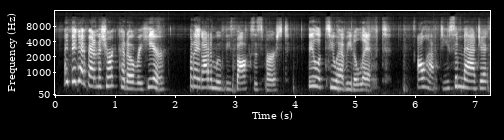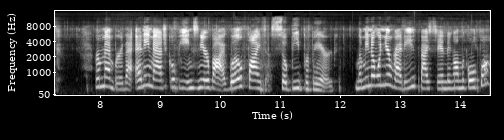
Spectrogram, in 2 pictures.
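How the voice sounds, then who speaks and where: A put-on character voice runs at a fairly quick pace with a high pitch. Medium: machinima. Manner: eager, fretful.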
